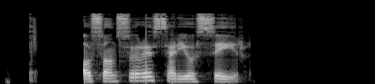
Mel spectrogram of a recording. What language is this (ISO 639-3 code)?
fas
